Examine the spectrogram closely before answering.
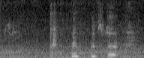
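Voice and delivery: high unvoiced giggle; a delighted little laugh; breathy giggle. Real, not acted. Watching the leaf move, giggling with delight.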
